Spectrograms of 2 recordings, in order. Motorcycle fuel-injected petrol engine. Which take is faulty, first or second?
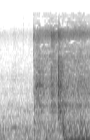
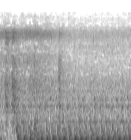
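second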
